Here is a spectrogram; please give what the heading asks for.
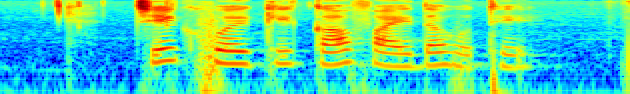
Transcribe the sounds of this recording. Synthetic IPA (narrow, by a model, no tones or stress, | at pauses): t͡ʃekɦoekekaːfaːɪd̪aɦot̪eː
